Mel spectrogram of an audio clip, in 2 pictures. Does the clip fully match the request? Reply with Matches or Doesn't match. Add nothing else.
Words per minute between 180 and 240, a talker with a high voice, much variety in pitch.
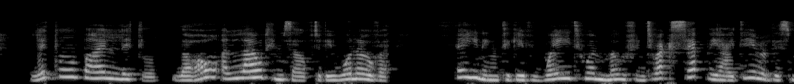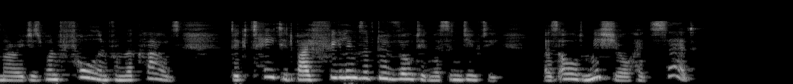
Doesn't match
